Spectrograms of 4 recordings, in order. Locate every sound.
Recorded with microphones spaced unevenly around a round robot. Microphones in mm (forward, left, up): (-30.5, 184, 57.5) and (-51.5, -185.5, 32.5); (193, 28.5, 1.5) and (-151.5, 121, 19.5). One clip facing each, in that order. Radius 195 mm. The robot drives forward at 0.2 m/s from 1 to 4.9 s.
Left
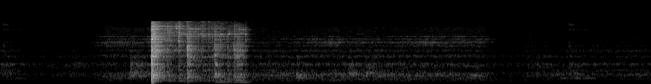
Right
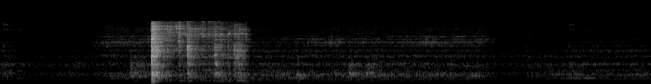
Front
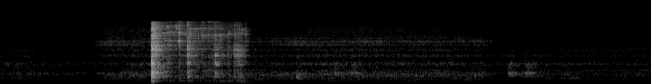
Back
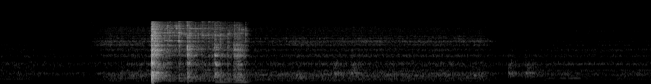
1.5 s breaking glass: 105° left, 0.5 m; by 2.5 s 125° left, 0.6 m
2.9 s a whoosh: 110° left, 2.5 m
